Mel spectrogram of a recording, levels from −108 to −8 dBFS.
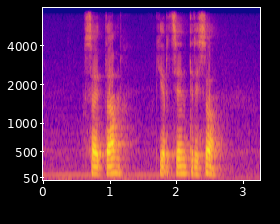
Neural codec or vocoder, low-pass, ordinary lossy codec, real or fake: none; 7.2 kHz; none; real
